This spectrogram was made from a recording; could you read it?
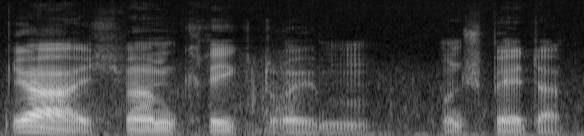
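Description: An actor playing a dry, businesslike skipper in a radio crime drama, with a gravelly voice. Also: male voice, a bass voice, big pitch swings, a little slow, a bit bright, slight background noise, full character voice. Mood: brisk, probing. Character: wary, businesslike skipper of a chartered sailboat, also narrating. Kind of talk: 1970s German radio crime drama, narration and dialogue.

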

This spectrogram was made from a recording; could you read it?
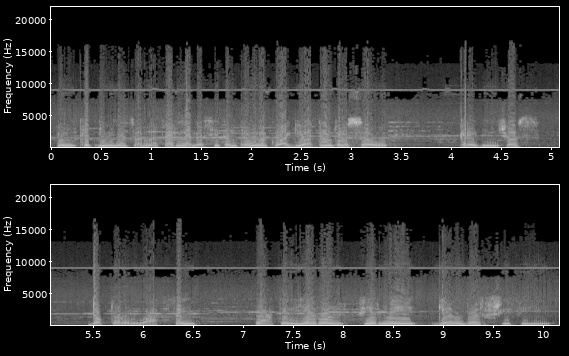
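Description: A man narrating a radio drama with measured storytelling. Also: low voice, sing-song, a little mellow, rough recording. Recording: music behind.

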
